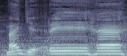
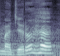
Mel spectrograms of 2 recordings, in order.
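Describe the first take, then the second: First: The vowel after r tilts toward i. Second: The vowel after r is a plain open a. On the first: The speaker calls it right. "kita membacanya majriha" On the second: The speaker calls it wrong. "dibacanya bukan majroha"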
